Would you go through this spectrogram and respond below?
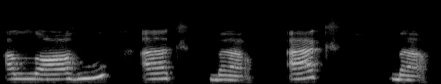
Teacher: काफ साकिन होता है, अल्लाहु अकबर अकबर, तो अक इसमें जो है बहुत अच्छा हम्स आता है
